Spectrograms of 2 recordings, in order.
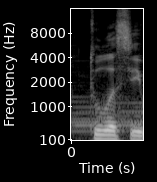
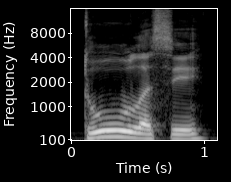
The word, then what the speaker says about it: Tulasī: e at the end so it's not too lassi it's tulasi tulasi Dev yay stress the second syllable more because it's long and the long is heavy to be stressed yeah so here everything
